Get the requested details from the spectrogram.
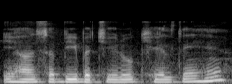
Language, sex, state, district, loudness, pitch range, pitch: Hindi, male, Karnataka, Bangalore, -16 LUFS, 110-125 Hz, 115 Hz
